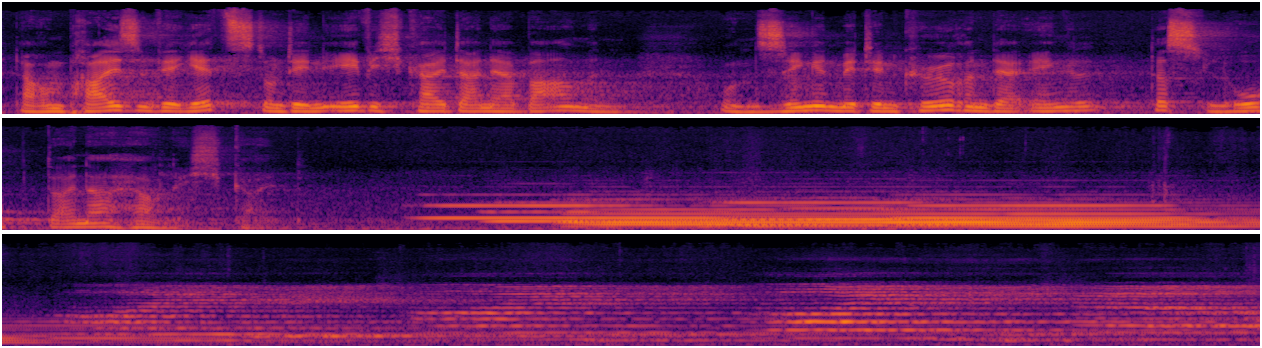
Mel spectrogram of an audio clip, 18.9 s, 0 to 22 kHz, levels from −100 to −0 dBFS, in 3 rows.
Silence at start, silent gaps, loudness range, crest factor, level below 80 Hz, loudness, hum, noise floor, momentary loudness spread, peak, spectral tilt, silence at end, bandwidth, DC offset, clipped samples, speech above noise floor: 0 s; none; 10 LU; 18 dB; -64 dBFS; -36 LUFS; none; -59 dBFS; 14 LU; -18 dBFS; -5 dB/octave; 0 s; 16.5 kHz; under 0.1%; under 0.1%; 24 dB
